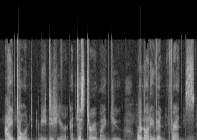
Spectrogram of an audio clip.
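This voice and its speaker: A woman's voice: on the low side, expressive, measured pace. A woman voicing an angry, drunk young man who coldly pushes a woman away in an audio romance story. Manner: cold, cutting, shouting.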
